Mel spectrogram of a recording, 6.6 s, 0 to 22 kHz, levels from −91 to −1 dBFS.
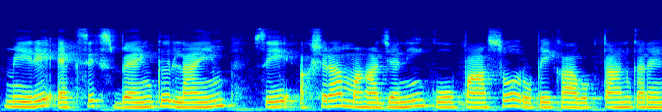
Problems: none marked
